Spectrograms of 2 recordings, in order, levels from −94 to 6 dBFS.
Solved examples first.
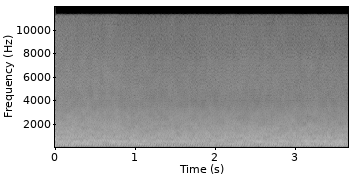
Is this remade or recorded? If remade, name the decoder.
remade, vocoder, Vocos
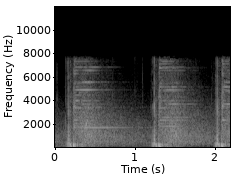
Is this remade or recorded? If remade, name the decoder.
recorded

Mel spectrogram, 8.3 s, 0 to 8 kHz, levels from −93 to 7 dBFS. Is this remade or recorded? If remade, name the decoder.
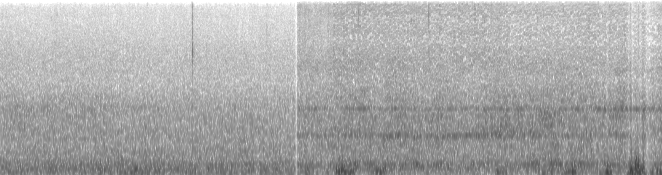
recorded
